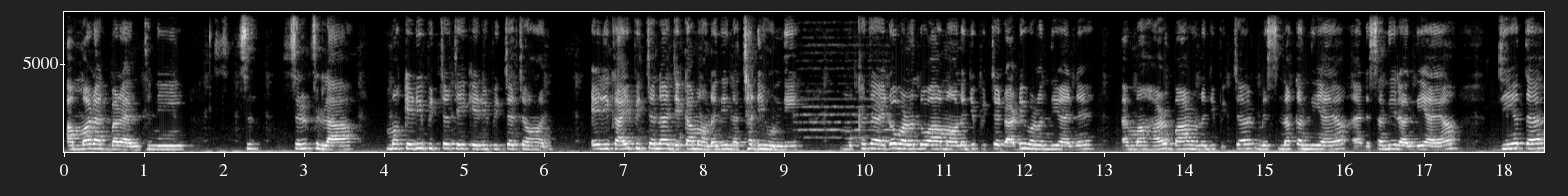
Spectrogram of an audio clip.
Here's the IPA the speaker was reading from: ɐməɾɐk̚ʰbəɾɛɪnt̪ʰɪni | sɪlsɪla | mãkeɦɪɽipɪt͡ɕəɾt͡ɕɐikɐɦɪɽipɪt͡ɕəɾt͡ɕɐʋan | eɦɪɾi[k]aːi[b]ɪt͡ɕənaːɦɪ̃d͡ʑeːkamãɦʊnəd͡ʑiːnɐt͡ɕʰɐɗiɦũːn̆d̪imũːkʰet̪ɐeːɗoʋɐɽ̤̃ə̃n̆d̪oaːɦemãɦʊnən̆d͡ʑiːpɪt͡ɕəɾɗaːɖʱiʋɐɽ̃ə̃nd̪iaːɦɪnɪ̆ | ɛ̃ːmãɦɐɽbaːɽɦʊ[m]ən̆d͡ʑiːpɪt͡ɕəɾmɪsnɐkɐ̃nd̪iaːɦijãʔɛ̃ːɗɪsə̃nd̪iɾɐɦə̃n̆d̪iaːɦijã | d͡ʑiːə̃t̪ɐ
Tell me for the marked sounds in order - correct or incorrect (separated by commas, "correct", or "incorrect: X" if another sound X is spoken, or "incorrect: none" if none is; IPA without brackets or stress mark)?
correct, incorrect: p, incorrect: n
